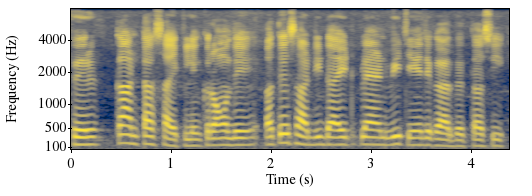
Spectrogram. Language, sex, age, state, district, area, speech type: Punjabi, male, 30-45, Punjab, Barnala, rural, spontaneous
